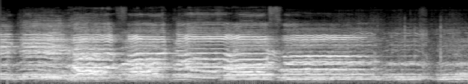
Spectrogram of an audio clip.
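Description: Unaccompanied choir of many voices singing in harmony, in long held notes with short breaks between phrases.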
